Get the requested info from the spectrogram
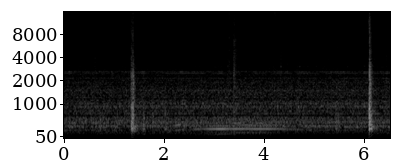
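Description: One sharp plastic click about a second and a half in, as a small plastic sewing clip snaps onto the woven paper basket, with a fainter tap later. A faint low hum comes and goes in the middle.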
